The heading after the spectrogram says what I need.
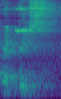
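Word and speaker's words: ἐλπίς: Saya sudah kasih cara bacanya di bahasa Indonesia, elpis.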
